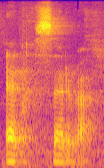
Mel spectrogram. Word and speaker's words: et cetera: and then say cetera et cetera et cetera okay etc etc etc are pronounced with the glottal stop at the beginning of the vowel okay i say ah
